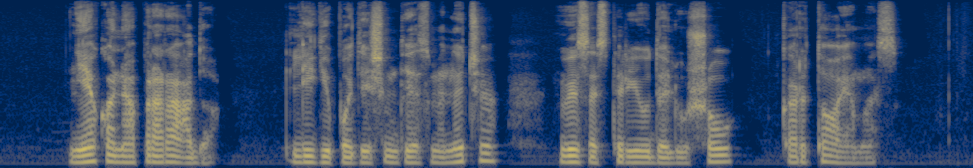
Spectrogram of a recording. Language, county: Lithuanian, Klaipėda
